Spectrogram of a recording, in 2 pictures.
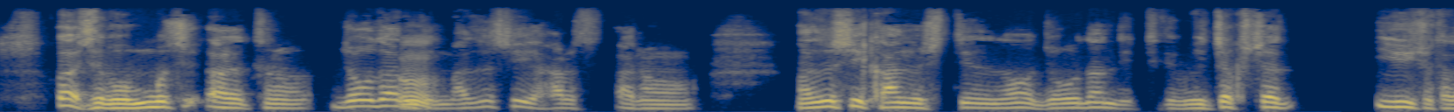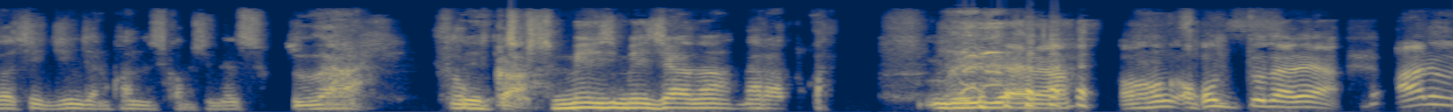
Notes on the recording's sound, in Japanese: ZOOMで収録。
